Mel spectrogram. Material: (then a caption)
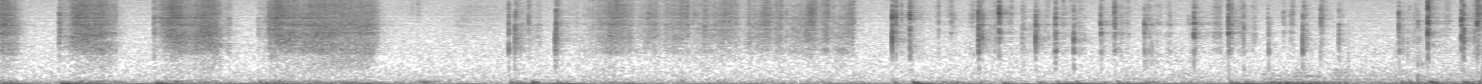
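Natural bristle. Fingernails scratch and flick quickly across the stiff natural bristles of a hand-sized oval body brush with a wooden base, held in the hand. The clip opens with broad, hissy rubbing scrapes, then turns into a rapid run of sharp, dry, bright ticks and flicks over a low background rumble.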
